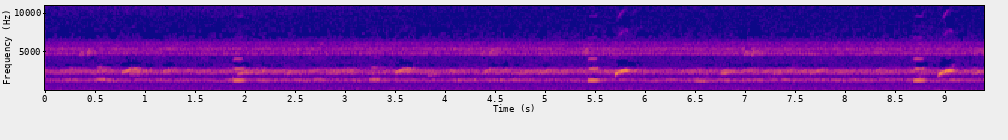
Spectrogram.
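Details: Male coqui frogs in Puerto Rico give two-note 'co-qui' mating calls, a short low note jumping to a higher rising chirp; the frogs were heard but not seen.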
